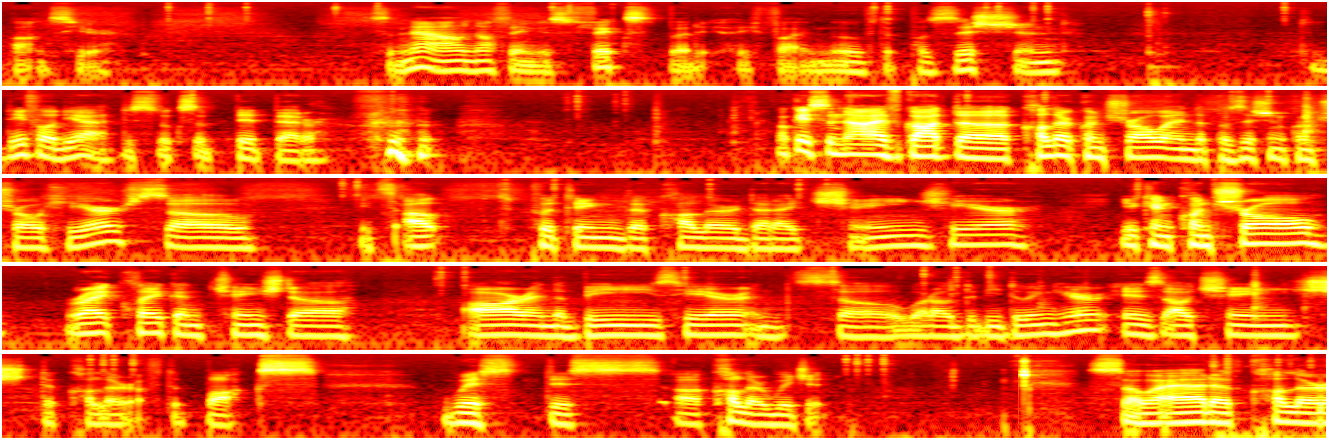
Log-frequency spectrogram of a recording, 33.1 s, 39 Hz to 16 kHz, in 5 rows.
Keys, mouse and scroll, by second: 1.6-3.1 drag, 3.3-4.4 scroll up 2, 4.4-5.1 drag, 5.1 right click, 5.8 Delete, 7.3-8.6 drag, 8.6-9.9 right drag, 9.9 ctrl+z, 11.5-12.8 drag, 12.8-15.1 right drag, 15.1 click, 15.4 middle click, 15.8-16.9 right drag, 17.3 right click, 17.5 right click, 24.1 click, 24.3-24.7 drag, 24.7-26.9 right drag, 27.2-29.9 drag, 31.1 double click.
